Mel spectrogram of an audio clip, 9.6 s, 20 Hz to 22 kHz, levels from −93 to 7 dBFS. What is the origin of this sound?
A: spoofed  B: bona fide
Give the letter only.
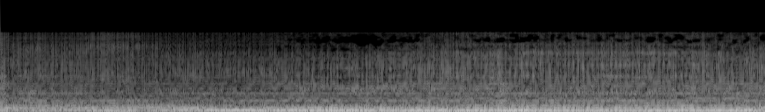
A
